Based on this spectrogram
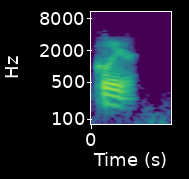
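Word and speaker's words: Xlear: So their X, they spell it the same way. It's spelled with an X. But their X is pronounced like a kind of a soft K. So I took the Finnish X and made clear. So that's why it's spelled with an X, but it's pronounced clear.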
